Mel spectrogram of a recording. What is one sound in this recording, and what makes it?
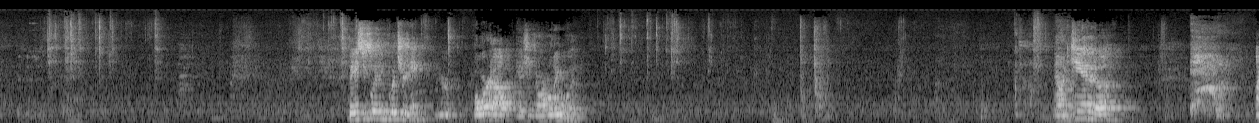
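A middle-aged man speaks into a microphone over loudspeakers in a large echoing hall.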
